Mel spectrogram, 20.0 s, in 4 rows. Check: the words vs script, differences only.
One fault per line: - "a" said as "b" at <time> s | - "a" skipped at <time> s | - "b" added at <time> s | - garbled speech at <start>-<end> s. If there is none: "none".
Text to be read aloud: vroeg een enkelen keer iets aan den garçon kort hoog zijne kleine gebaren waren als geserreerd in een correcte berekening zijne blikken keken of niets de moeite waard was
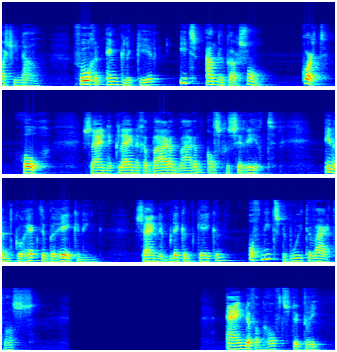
none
